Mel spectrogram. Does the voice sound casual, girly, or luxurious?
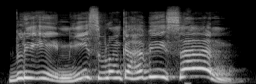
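girly. It is said in a cute, girly voice. It advertises a Barbie-style slime toy. "si slime itu ya ... yang Barbie"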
